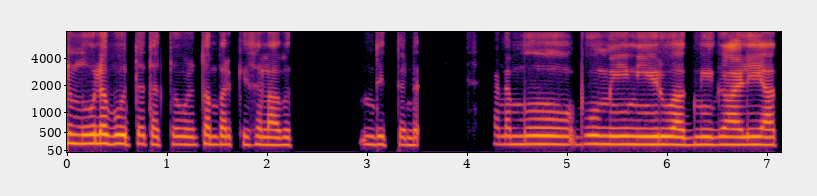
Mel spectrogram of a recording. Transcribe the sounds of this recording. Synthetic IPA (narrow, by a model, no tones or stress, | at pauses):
numuːlɐbʱuːt̪ːɐt̪ɐt̪ʋɐɡɐɭusɐmpɐɾkisɐlaːɡut̪ː | ɐnd̪it̪ːɐɳɖe | ɐɳɖɐmːubʱuːminiːɾuɐɡniɡaːɭiaː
